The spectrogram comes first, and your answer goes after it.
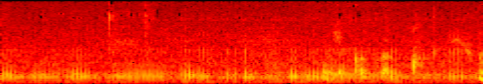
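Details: Indiana Piano Rabbit, a female pet cat, sits in a bathroom sink grooming her toes; a steady, low, rhythmic purr runs throughout, with a few soft murmured words from a person toward the end.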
